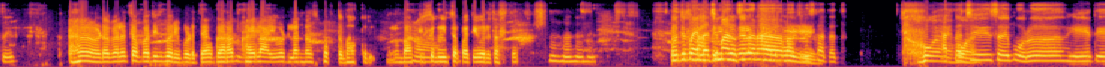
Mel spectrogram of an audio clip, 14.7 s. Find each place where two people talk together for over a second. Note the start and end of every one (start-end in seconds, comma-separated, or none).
8.9-10.8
